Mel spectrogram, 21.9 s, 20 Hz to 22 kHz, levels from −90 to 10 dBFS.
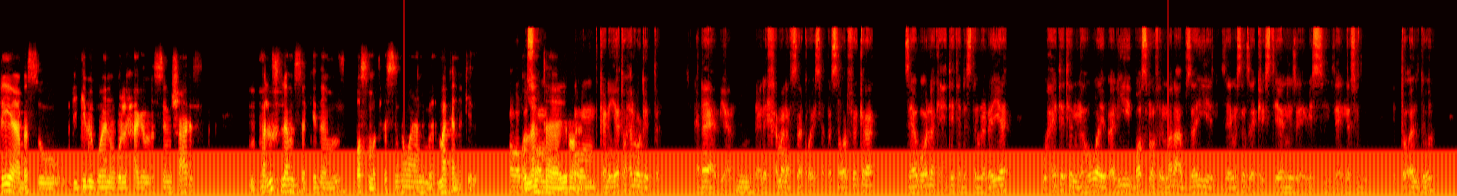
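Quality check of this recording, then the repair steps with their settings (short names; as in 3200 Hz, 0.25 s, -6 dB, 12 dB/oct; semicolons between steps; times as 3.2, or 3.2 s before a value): buzz 50 Hz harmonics 18 -29 dBFS
6.06 pop -10 dBFS
17.52 pop -9 dBFS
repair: de-click; de-hum 50 Hz, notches 18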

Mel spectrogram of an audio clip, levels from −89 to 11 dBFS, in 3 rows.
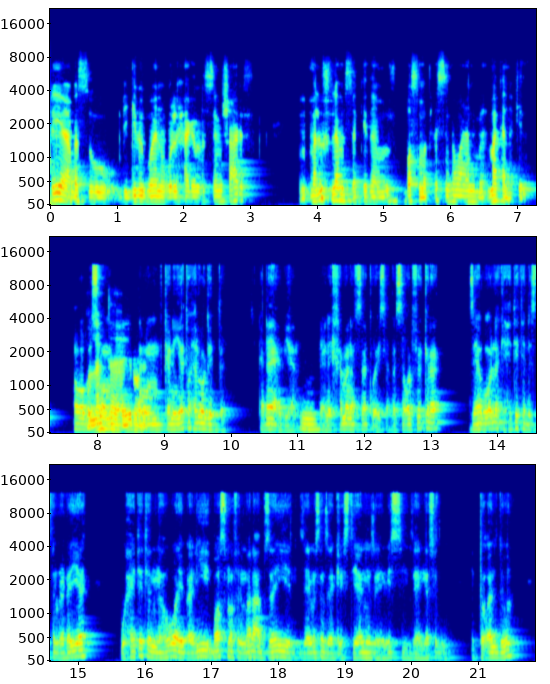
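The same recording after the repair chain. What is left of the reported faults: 17.52 pop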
